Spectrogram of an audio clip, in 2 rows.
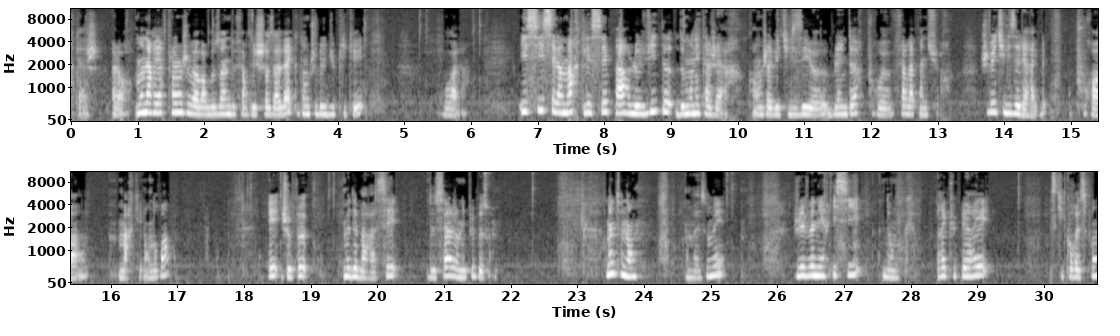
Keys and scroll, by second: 30.6 space.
